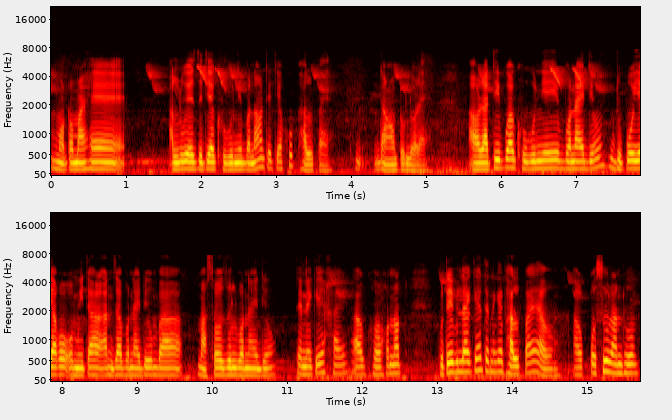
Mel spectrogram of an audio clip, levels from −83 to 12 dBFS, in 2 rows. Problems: background sounds at intervals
